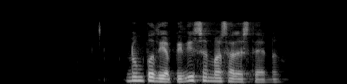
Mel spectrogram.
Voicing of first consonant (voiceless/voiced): voiced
